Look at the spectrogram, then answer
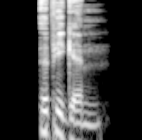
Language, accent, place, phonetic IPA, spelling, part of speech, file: German, Germany, Berlin, [ˈʏpɪɡəm], üppigem, adjective, De-üppigem.ogg
- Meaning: strong dative masculine/neuter singular of üppig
